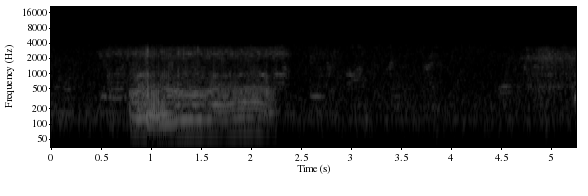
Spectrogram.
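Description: A single loud, low, fluttering snore lasting about a second and a half, then quiet breathing. Snoring.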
